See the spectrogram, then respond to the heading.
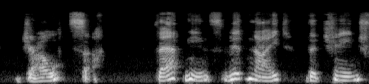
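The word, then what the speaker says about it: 饺子: especially in northern china in chinese the pronunciation of dumplings is jausa that means midnight the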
